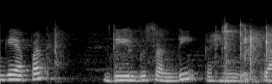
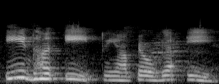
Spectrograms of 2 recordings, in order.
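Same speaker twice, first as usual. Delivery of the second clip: usual speaking voice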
